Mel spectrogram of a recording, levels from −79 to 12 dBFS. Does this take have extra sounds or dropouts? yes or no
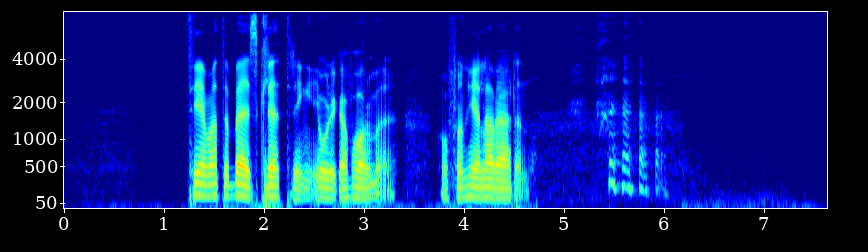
yes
